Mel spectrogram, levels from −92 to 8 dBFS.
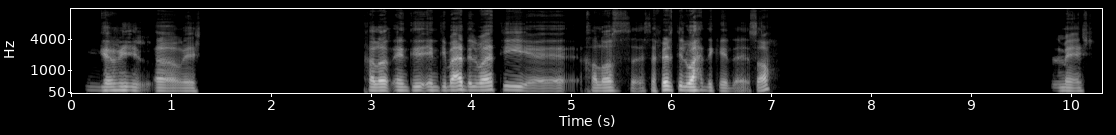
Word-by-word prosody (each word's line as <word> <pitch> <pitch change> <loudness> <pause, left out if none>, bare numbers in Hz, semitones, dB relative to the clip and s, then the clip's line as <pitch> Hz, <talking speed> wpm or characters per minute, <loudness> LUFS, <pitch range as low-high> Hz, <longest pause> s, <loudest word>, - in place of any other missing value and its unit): جميل، 145 -1 -4
آه، 130 -1 -3
ماشي. 120 -2 -8 1.6
خلاص 140 0 +4
أنتِ 145 -1 -5
أنتِ 150 0 -4
بقى 150 +3 +7
دلوقتي 155 -1 0
آآ 115 0 -10
خلاص 125 -1 -3
سافرتِ 155 +8 +2
لوحدك 145 -2 +5
كده، 120 -3 -11
صح؟ - - -3 2.8
ماشي. 125 -2 -7
140 Hz, 85 wpm, -25 LUFS, 125-150 Hz, 2.8 s, بقى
